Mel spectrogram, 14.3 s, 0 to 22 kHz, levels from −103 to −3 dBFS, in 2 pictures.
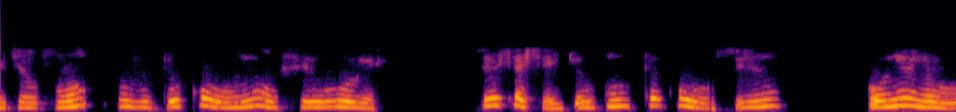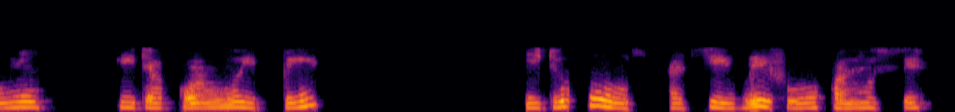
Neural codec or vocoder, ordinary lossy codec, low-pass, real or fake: codec, 44.1 kHz, 2.6 kbps, SNAC; none; 3.6 kHz; fake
